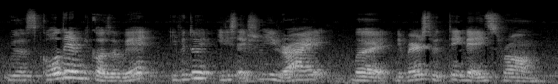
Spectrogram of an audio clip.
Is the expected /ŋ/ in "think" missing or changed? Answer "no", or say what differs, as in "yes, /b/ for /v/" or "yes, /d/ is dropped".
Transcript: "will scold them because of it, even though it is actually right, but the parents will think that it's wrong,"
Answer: yes, /ŋ/ is dropped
